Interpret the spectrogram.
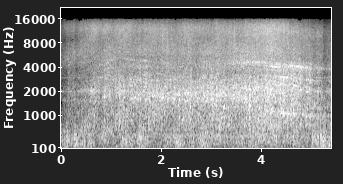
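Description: NS DDZ double-deck electric intercity train passing at speed over a level crossing: a loud, steady rush of wheels on the rails and train noise, building about half a second in and holding as the coaches go by.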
